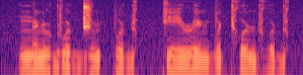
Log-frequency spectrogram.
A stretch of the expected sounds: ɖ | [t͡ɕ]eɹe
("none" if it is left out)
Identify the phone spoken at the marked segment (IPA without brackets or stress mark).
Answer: k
